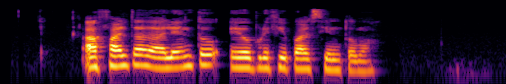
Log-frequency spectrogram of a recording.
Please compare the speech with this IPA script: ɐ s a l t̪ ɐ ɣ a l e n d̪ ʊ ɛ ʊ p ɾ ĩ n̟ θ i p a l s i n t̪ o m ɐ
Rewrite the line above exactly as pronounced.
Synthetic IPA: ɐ f a l t̪ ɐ ð a l e n t̪ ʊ ɛ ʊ p ɾ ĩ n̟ θ i p a l s i n t̪ o m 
